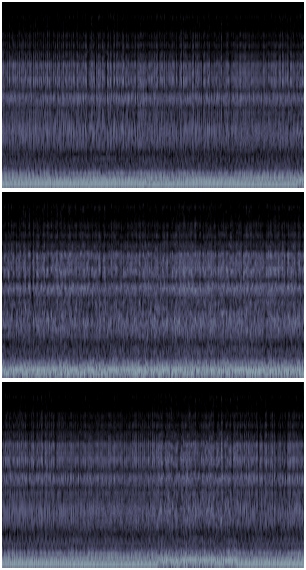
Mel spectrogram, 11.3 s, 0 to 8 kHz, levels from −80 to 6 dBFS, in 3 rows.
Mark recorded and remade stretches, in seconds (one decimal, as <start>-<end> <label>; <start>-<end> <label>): 0.0-3.7 recorded; 3.7-7.5 remade; 7.5-9.5 recorded; 9.5-10.5 remade; 10.5-11.3 recorded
